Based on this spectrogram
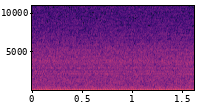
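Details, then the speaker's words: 2006 Mini One R50 with Tritec petrol engine, first start after timing chain replacement: smooth even low idle hum with no chain rattle or ticking; normal idle, timing chain rattle solved. "So I think we've definitely solved the rattle of the timing chain."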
